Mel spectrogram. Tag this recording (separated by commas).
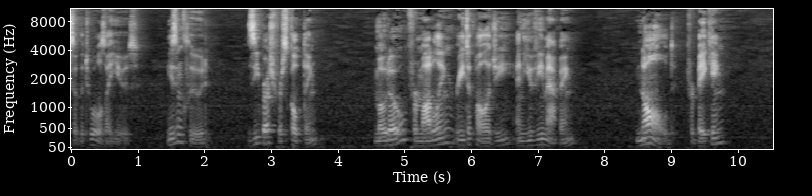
Speech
